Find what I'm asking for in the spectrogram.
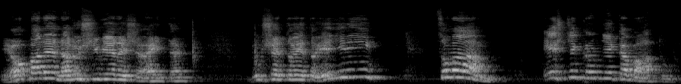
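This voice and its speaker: A man's voice: very high-pitched, very animated, bright, forceful tone, full character voice. A man voicing a hapless, good-hearted poor hero in a puppet fairy tale, folksy and plaintive. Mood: resigned. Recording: echoey room, distant microphone, noisy.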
